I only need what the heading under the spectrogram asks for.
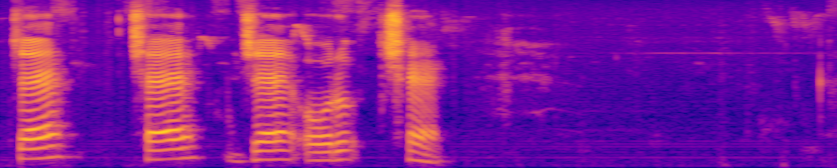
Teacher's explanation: उच्चारण का समय अपेक्षाकृत अधिक लगता है अपेक्षाकृत अधिक लगता है उच्चारण के बाद वाला भाग संघर्षी हो जाता है · उच्चारण के बाद वाला भाग संघर्षी हो जाता है, तो उन्हें क्या कहते हैं स्पर्श संघर्षी व्यंजन।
